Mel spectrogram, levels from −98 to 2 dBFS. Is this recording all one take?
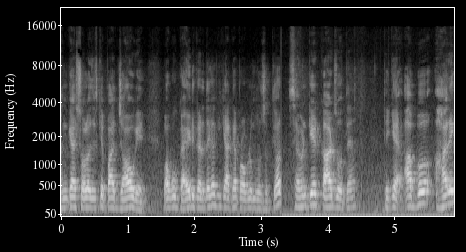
no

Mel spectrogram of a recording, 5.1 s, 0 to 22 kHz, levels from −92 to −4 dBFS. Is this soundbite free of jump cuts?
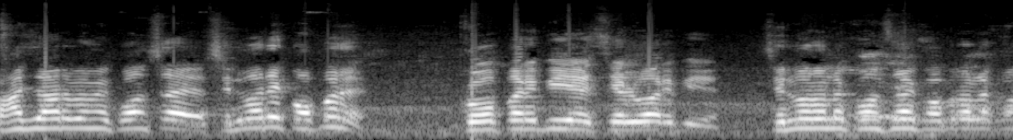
yes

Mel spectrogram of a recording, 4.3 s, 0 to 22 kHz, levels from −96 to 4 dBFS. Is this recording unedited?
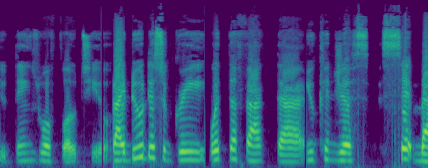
no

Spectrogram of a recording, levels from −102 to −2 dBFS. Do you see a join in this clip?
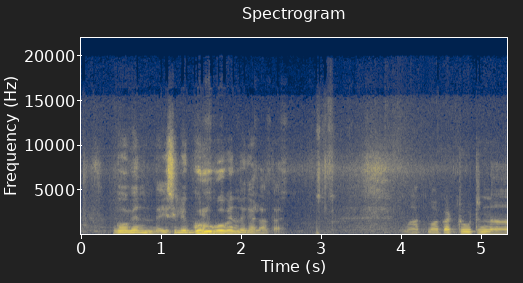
yes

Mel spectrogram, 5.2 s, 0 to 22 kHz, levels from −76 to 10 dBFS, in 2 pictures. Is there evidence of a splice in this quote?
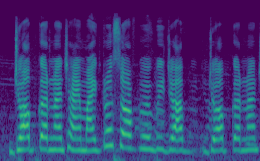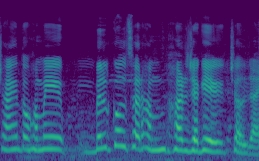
no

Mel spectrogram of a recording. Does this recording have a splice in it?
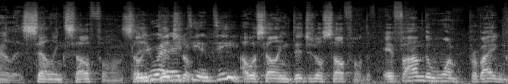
yes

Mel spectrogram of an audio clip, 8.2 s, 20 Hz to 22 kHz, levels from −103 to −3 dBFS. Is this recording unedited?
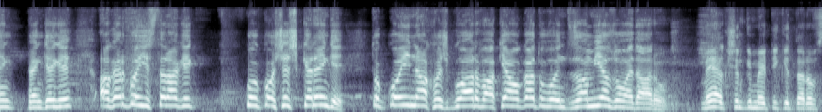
no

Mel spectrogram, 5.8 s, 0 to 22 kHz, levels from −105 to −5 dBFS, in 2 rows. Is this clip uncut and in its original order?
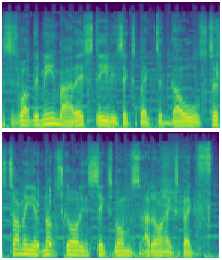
no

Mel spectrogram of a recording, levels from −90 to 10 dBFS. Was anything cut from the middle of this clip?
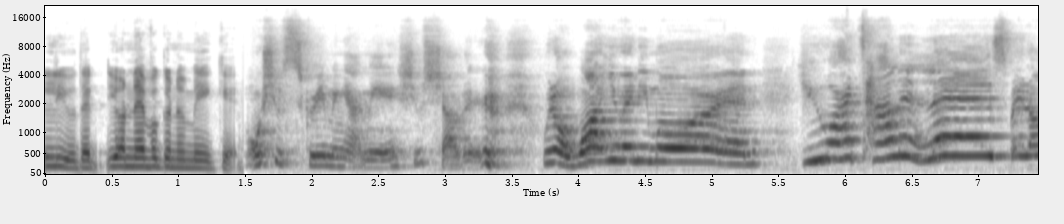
yes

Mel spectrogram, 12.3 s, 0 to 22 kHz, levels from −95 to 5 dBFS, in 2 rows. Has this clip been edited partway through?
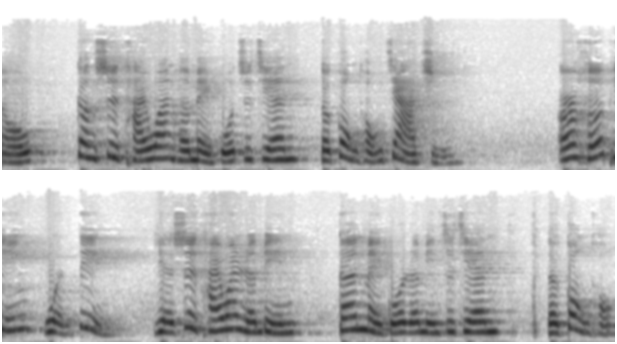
no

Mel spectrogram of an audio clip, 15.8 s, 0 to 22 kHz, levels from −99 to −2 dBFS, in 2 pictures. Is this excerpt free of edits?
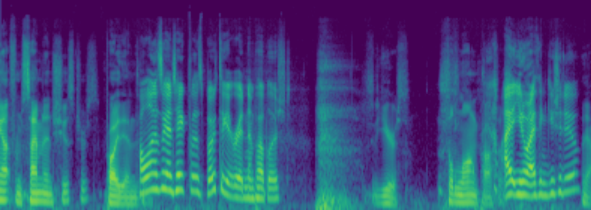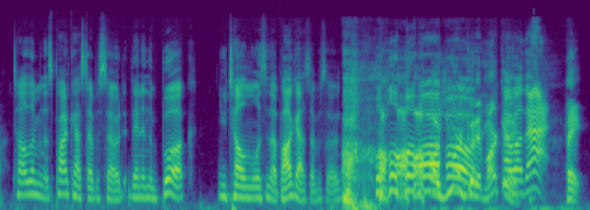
yes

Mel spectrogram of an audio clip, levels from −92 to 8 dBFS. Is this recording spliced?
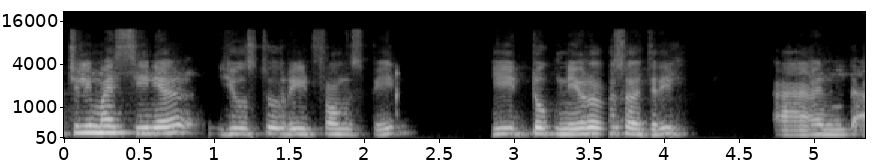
yes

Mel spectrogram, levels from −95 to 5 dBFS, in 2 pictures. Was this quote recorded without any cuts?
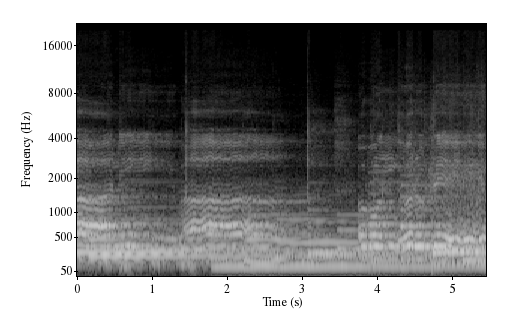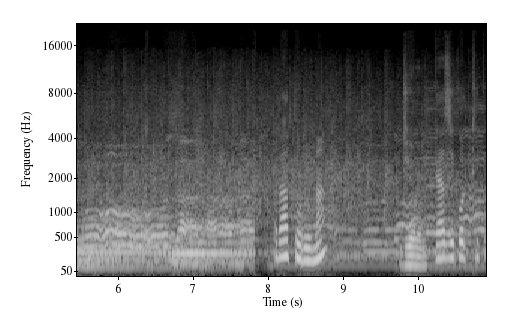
no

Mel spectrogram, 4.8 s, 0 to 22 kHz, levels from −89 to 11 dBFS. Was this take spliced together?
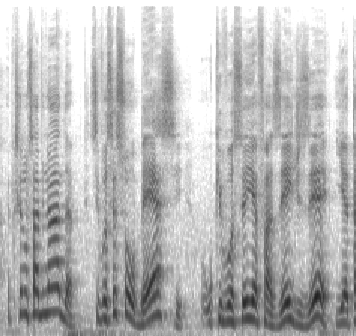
yes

